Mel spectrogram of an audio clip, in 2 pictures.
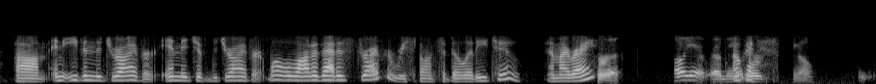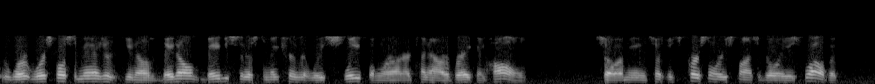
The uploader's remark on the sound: Join us as we open up the phone lines where our callers decide the topics for discussion.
